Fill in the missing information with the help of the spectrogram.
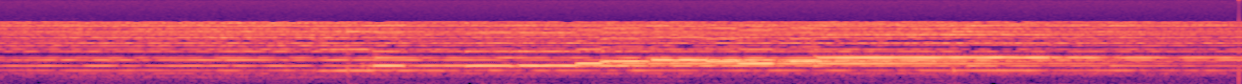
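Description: A soft instrumental folk tune plays on its own, with sustained reedy tones carrying a slow melody that climbs gently over a steady drone, at a moderate, even volume.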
